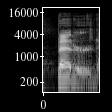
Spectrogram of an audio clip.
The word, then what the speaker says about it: Bedard: First off, it's Bedard. Oh yeah, right. It's Connor Bedard.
